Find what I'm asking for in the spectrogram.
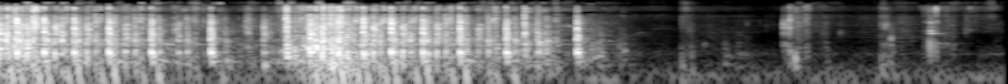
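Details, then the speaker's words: Free used lawn mower engine that otherwise runs fairly well, started up: rough running with uneven, loud knocking pulses for about three seconds before dying; knocking engine, cause unclear. "So this one actually runs pretty well. Here, I'll start it up. It just is knocky."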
